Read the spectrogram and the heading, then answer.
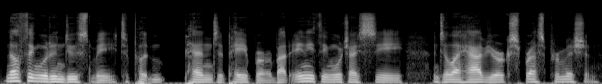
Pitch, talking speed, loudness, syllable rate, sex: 110 Hz, 200 wpm, -19 LUFS, 5.5 syllables/s, male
